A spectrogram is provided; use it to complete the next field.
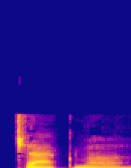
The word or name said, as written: chacma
